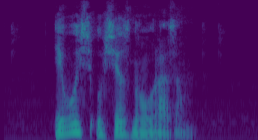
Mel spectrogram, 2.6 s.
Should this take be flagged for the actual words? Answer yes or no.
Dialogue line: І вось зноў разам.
yes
